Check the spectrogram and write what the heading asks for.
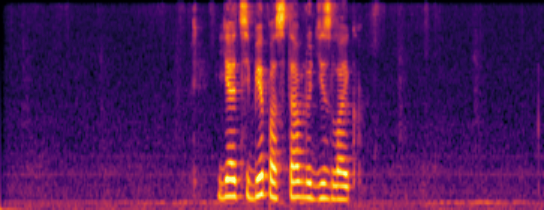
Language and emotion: Russian, neutral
